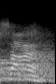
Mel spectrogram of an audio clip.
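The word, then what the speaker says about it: ساعة: Menjadi sa'ah. Bacanya secara diwakaf sa'ah.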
